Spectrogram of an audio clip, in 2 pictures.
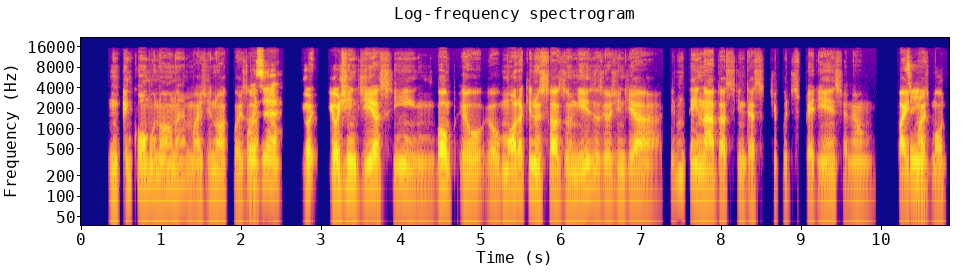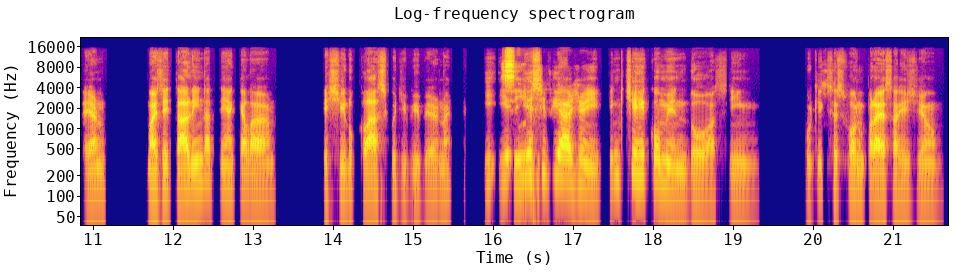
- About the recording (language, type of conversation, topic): Portuguese, podcast, Você já descobriu algo inesperado enquanto procurava o caminho?
- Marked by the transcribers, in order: none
